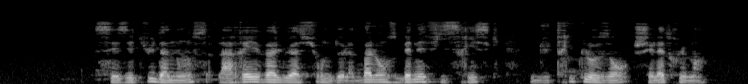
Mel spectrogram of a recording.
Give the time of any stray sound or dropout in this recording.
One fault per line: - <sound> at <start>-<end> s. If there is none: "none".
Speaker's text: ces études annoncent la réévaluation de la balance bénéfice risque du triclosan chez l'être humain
none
